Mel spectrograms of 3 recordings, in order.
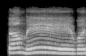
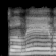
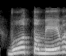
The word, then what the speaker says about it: तमेव: चाद्यम तमेव तमेव तमेव गलती से यहां पर क्या हो जाता है हमारे साथ हम वो पढ़ते हैं ना त्वमेव माता च पिता त्वमेव बट उसमें क्या है त और आधा व त के अंदर व भी है प आधा त और व त्वमेव यहां पे त्वमेव इसका ध्यान रखेंगे उसको उसके के साथ कनेक्ट करके नहीं पढ़ देना। वो तमेव है।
